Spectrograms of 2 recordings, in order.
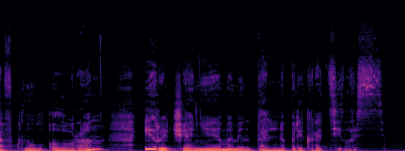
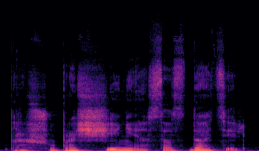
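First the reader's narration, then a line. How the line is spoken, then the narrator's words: Quiet. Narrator (Russian): тихо проговорил Дамиан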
